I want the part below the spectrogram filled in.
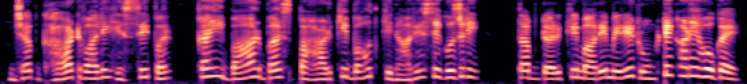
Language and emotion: Hindi, fearful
